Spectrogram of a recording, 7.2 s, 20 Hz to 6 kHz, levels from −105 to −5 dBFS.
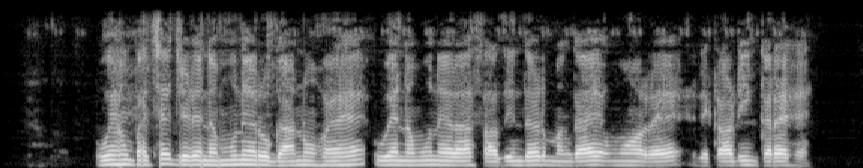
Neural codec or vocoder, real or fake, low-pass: codec, 16 kHz, 16 kbps, FreqCodec, larger model; fake; 5.4 kHz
